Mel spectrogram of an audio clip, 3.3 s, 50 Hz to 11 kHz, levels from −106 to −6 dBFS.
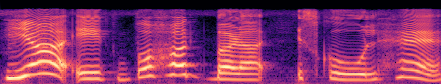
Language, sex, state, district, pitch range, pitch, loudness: Hindi, female, Bihar, West Champaran, 235-345 Hz, 255 Hz, -14 LUFS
